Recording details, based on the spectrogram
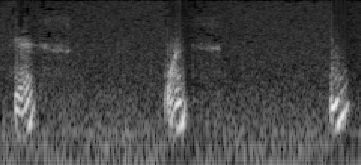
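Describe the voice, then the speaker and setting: An actress playing a smitten, candid young woman in a 1970s radio drama, romantic and assured. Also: drawn-out words. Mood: smitten, playful. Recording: dull, noisy old radio recording.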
